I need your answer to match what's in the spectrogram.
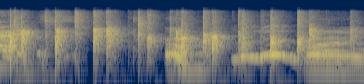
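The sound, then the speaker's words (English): A small group clapping in a loose, uneven rhythm of sharp hand claps, mixed with whooping and cheering voices that rise and fall in pitch over the applause. “Round of applause.”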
